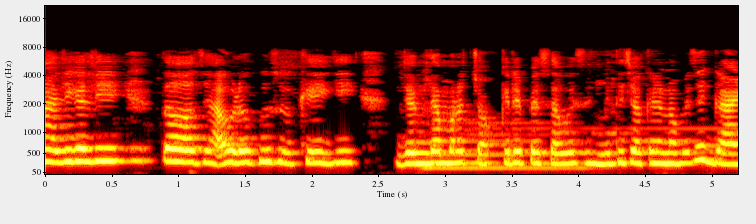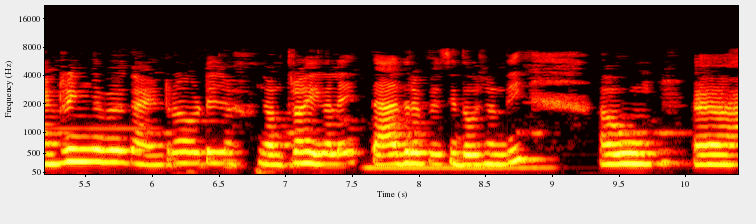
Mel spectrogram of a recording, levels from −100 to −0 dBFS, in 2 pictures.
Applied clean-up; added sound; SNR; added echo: classical method Wiener filter.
